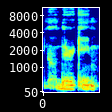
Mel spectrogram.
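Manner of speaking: soft whisper as the pin drops; whispered aside. Real, not acted. Picker whispering to himself as the lock gives. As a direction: breathe it out to yourself. Pin sets while picking.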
